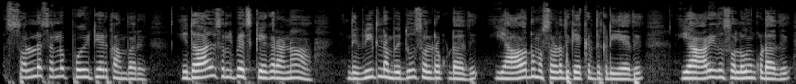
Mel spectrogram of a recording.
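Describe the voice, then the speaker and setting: A woman's voice: high voice, steady tone, quick pace, no room sound, natural voice. A woman voicing a middle-aged cartoon mother who scolds and complains about her household. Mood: grumbling. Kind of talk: cartoon voice acting.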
